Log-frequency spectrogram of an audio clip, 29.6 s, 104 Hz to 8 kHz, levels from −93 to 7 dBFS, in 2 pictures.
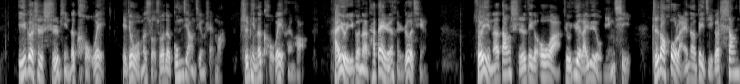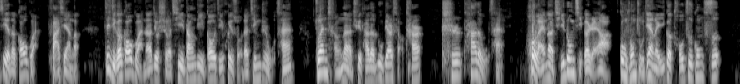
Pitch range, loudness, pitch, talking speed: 135-185 Hz, -18 LUFS, 150 Hz, 255 characters per minute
